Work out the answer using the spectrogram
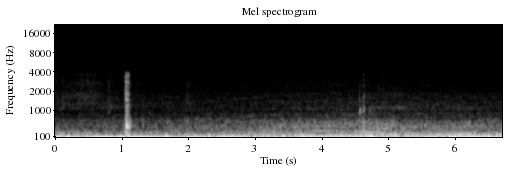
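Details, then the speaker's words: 2002-03 Subaru WRX EJ205, warmed up, lumpy uneven idle stumbling irregularly; cylinder 3 misfire, no ticking, spark plug ruled out, engine shakes; supposedly a cracked valve. "Doesn't tick or anything, just that's misfiring. When I first got it, it was misfiring on cylinder 3. I was hoping for a spark plug, but that wasn't the problem."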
